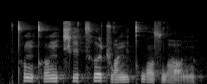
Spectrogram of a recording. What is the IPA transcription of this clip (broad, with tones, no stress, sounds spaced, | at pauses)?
t̪ʰ ʊ˥˩ ŋ kʰ ɤ˥ ŋ t͡ɕʰ i˥˧ t͡sʰ ɹ̩˥˩ ʈ͡ʂ w ɑ˧˥ ŋ i˧˥ kʰ w ɔ˧˥ s w ɑ̰˨˩˦ ŋ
